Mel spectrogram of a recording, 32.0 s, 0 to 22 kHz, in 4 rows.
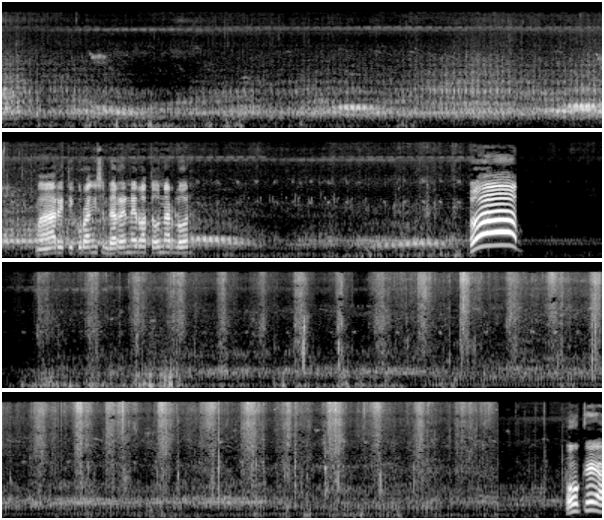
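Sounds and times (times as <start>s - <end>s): kite hummer drone: 0.0s - 32.0s
wind rumble on microphone: 0.0s - 32.0s
crunching footsteps: 15.8s - 31.5s.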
